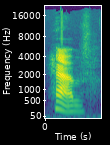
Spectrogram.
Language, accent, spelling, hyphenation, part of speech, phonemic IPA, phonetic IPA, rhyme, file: English, US, have, have, verb / noun, /ˈhæv/, [ˈ(h)əv], -æv, En-us-have.ogg
- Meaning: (verb) 1. To possess, own 2. To hold, as something at someone's disposal 3. To include as a part, ingredient, or feature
